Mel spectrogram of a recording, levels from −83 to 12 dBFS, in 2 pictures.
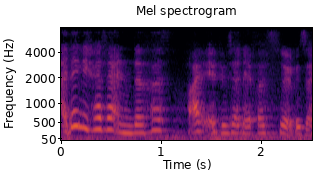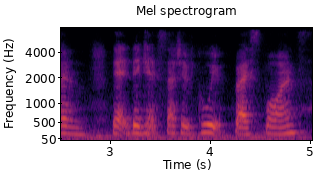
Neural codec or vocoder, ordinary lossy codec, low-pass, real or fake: codec, 16 kHz, 0.5 kbps, FunCodec, trained on LibriTTS, 25 frames a second; none; 7.2 kHz; fake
